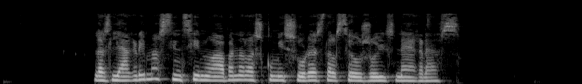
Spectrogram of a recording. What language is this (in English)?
Catalan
